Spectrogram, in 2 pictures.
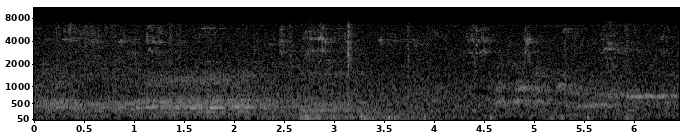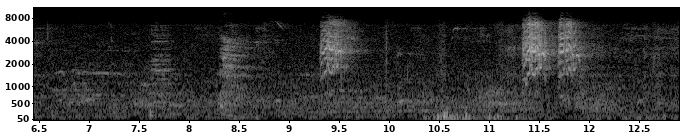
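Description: Birds calling in the open air over a quiet background, with a few short, loud, high-pitched calls in the second half, two of them close together near the end.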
